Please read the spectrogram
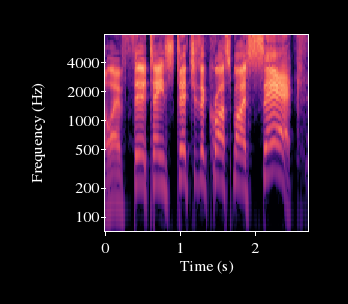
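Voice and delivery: escalating angry outburst. Retelling shouting at a man across campus: retelling own angry outburst, getting louder. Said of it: "getting progressively louder, I blew my nuts out".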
